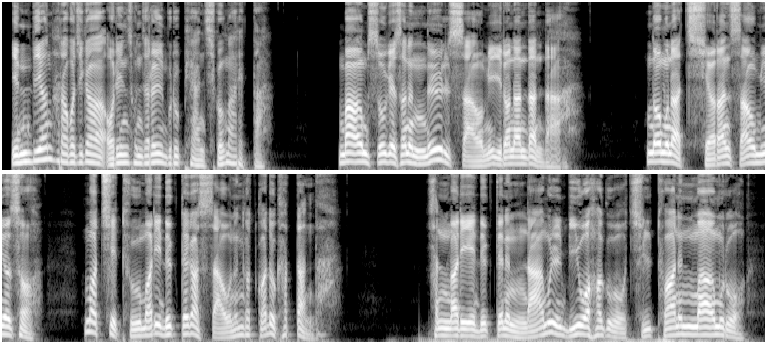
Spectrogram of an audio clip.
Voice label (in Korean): 내레이션; 도덕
